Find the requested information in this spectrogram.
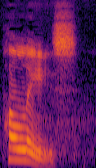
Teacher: The O equal UH replaced with the schwa sound. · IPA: ə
